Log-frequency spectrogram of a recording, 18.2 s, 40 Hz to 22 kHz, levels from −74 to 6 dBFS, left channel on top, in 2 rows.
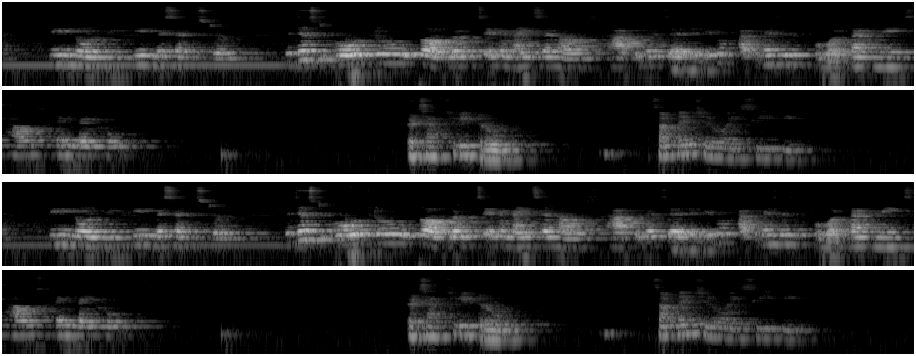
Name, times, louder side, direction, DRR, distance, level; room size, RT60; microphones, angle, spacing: voice 1, 0.0-10.3, right 1 dB, 50° right, -3 dB, 0.8 m, -29 dB
voice 2, 6.7-7.0 11.3-11.4 13.2-14.2 15.6-17.1, left 2 dB, 20° left, -6 dB, 0.3 m, -38 dB
2.7 x 2.2 x 3.4 m, 0.98 s
head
